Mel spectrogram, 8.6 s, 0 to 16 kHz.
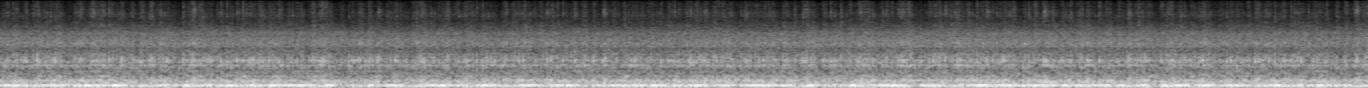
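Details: "Black Sheep" V8 race car runs a loud, steady burble with even firing rhythm and no misses or knocks; front and rear seal oil leaks still pending.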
